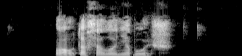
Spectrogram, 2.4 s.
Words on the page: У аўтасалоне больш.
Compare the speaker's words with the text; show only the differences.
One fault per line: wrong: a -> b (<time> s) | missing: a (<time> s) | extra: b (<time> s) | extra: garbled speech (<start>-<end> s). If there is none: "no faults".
no faults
